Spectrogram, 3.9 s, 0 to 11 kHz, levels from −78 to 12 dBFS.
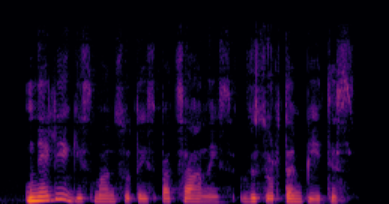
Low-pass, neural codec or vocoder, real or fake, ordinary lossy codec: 9.9 kHz; none; real; AAC, 48 kbps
